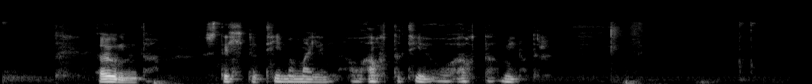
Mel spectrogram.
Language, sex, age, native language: Icelandic, male, 30-39, Icelandic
